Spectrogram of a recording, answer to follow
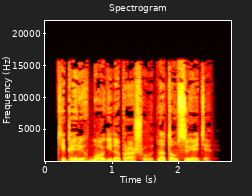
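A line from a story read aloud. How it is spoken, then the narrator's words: Booming bass gnome. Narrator (Russian): прогудел басом гном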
